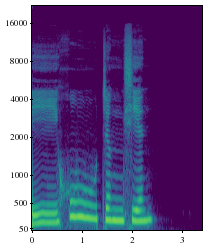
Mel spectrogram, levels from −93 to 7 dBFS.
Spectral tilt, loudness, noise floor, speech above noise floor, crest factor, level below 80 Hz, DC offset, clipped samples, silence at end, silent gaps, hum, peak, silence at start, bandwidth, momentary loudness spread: -7.5 dB/octave; -20 LUFS; -90 dBFS; 70 dB; 12 dB; -58 dBFS; under 0.1%; under 0.1%; 1 s; none; none; -8 dBFS; 0 s; 12.5 kHz; 7 LU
